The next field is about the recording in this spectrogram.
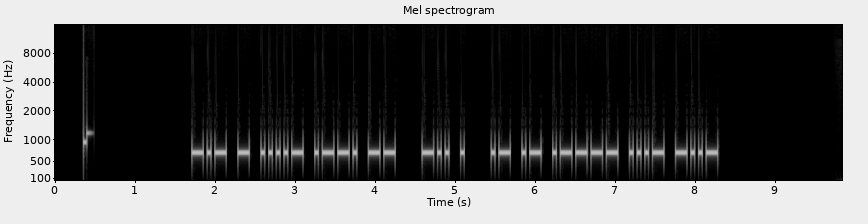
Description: Morse code, heard as a keyed tone, about 25 wpm, 700 Hz. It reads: KT4PM DE AA1VX
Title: USA Callsign DE Callsign - 5 Characters - 25wpm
